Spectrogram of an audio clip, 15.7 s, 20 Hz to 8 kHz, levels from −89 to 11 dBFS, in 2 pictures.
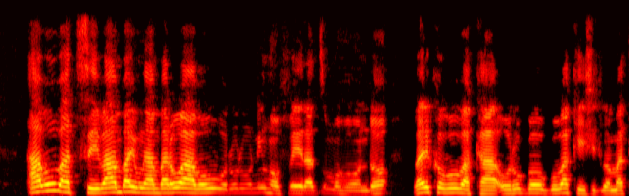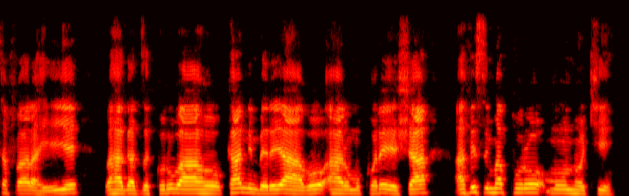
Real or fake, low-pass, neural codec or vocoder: real; 7.2 kHz; none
